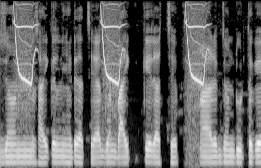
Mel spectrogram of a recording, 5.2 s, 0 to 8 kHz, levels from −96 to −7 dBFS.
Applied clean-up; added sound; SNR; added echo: classical method spectral subtraction.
